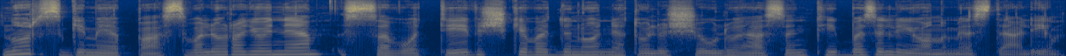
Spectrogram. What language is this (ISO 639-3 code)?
lit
